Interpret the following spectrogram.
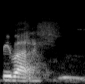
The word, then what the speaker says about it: Vivar: I'm not sure how to pronounce. Yeah. It's Vivar.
